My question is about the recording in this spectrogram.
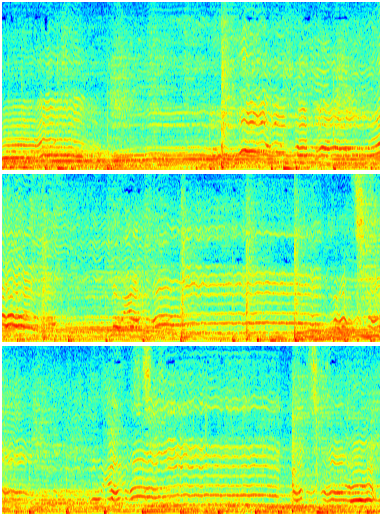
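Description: Live gospel singing by a church praise team: a woman's lead voice with backing singers, sung into microphones.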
